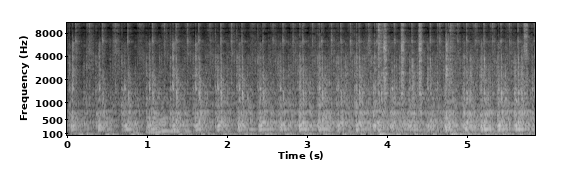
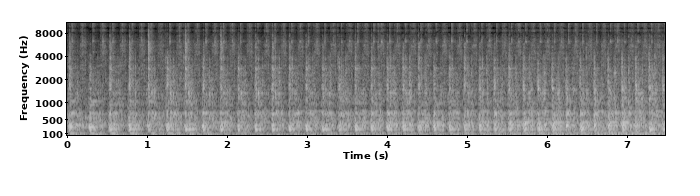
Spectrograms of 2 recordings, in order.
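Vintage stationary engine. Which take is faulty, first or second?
first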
